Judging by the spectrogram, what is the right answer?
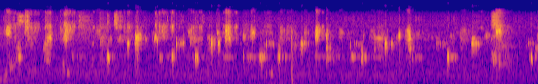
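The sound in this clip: Birds chirping and calling on an online group call: many short, bright chirps in quick, irregular succession, fairly loud, with no clear voices over them.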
